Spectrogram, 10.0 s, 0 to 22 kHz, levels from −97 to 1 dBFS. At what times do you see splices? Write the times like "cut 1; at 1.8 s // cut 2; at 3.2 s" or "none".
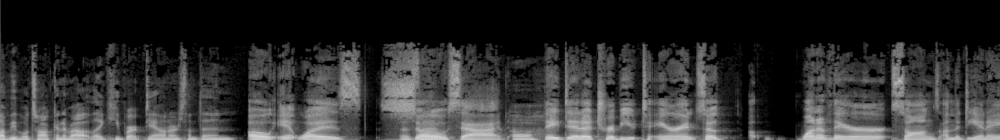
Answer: cut 1; at 8.9 s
